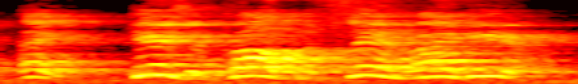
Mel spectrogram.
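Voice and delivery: high, loud and slow, calling out sin; Jesus calling out. Acted. Jesus confronting sin, shouted slow and high. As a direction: slowly shout it, pointing the finger. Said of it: "He would say".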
